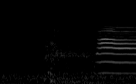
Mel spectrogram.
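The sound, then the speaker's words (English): A cat lets out a single loud, drawn-out meow, preceded by a softer short vocal sound, with no one speaking. “Let me handle some cat oh, business. The cat, the cat disagrees.”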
